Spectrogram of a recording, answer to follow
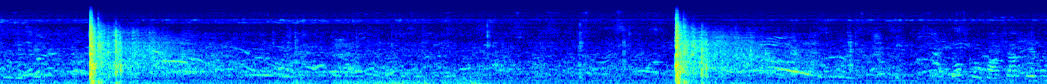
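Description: Ceremonial gun salute fired by a firing detail: two loud gunshots about six seconds apart, each followed by an echo and a ringing tail.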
